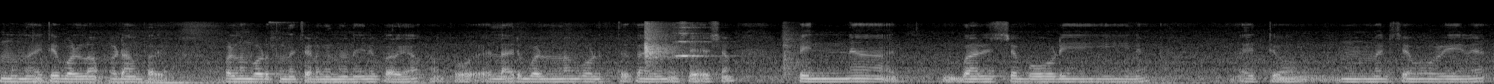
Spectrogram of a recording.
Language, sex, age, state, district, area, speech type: Malayalam, male, 30-45, Kerala, Kasaragod, rural, spontaneous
